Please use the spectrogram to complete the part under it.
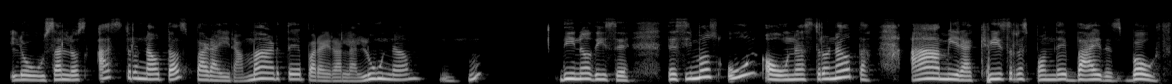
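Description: A woman's voice: fairly high pitch, darkish tone, no room sound. A woman from teaching Spanish on a live stream, reading viewers' chat aloud and encouraging them patiently. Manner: patient, encouraging, repeats words slowly and switches to English.

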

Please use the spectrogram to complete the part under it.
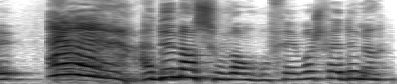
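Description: Woman teaching french on a live stream, high voice, upbeat, grunts out tennis swings and chats with viewers. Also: fast talker. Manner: lively, demonstrates tennis shots with grunts; greets and answers chat viewers by name. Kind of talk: live online French lesson.

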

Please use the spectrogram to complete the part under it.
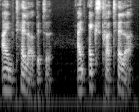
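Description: A man's voice: low-pitched, unhurried. A man teaching German pronunciation on a live stream, repeating words with exaggerated care and answering viewers in the chat. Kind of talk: live-streamed language lesson.

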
